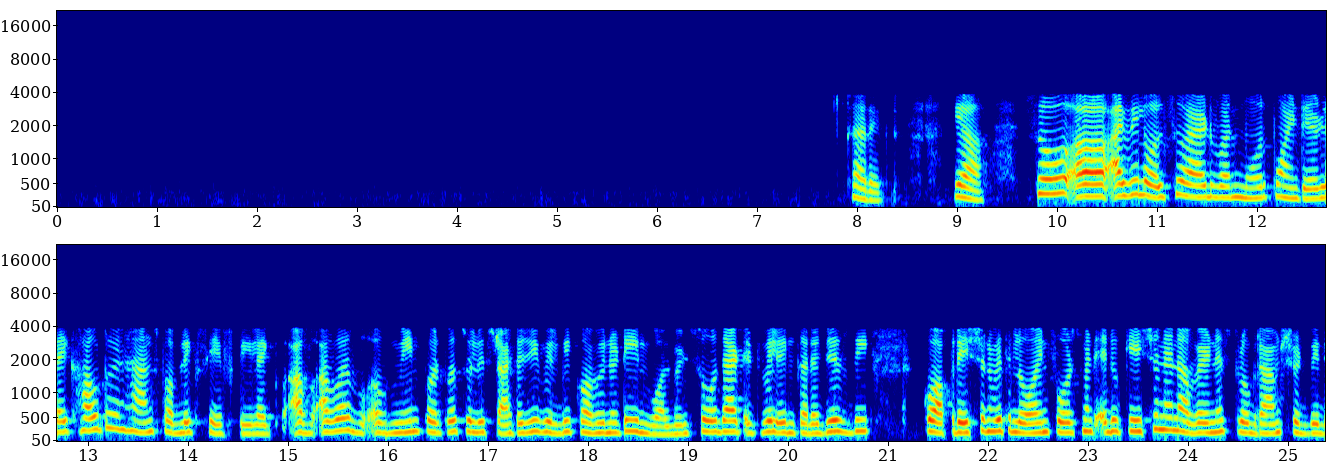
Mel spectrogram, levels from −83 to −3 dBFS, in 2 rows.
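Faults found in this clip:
iLBC codec across the whole speech track: band-limited, nothing above 4 kHz, with a rough, slightly synthetic edge that's plainly audible. The character fits iLBC's 15.2 kbps mode with 20 ms framing. Each frame's excitation is coded on its own, with no carry-over from the last. Muffled top end from the narrowband limit.

Lost iLBC frames, four short gaps, each heard as a brief held, buzzy vowel where the decoder repeats the last pitch cycle with noise mixed in:
10.38 s, right before "I will also add", about 20 ms, fits one lost frame.
15.96–16.00 s, before "purpose will be strategy", fits one frame.
20.75–20.79 s, between "that it will encourages" and "cooperation with law enforcement", about 40 ms, fits two frames.
24.70–24.74 s, fits one frame.
Quick recovery each time, since frames decode independently.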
